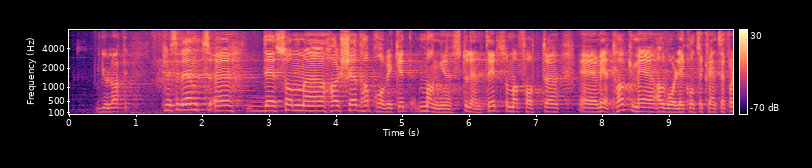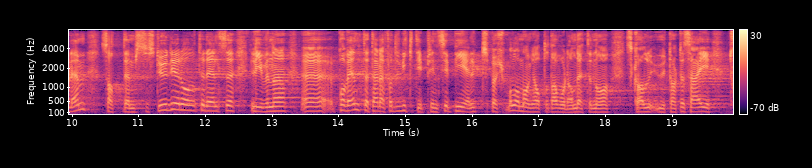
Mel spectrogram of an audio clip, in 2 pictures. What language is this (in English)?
Norwegian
